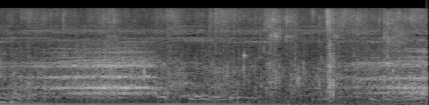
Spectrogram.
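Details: Howler monkeys give a rough, droning roar with stacked harmonic tones for about a second and a half, then the calls quieten and a few scattered sounds follow.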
